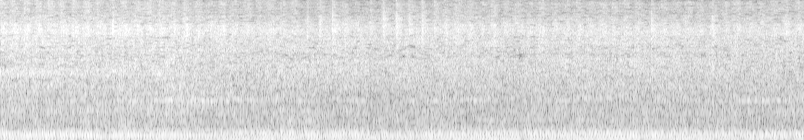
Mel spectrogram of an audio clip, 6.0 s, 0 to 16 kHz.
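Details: 2004 Honda CBR1000RR, warm engine below 3000 rpm: loose, uneven tapping about three per second over the engine note at idle; owner suspects manifold gasket, valves or con-rod, unconfirmed; abnormal engine noise when hot.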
